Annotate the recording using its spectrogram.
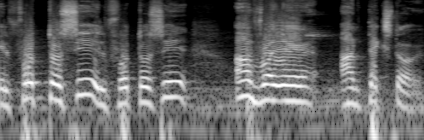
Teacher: Il faut aussi, you can make the liaison. You could say il faut aussi, or you could say il faut aussi envoyer un texto.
